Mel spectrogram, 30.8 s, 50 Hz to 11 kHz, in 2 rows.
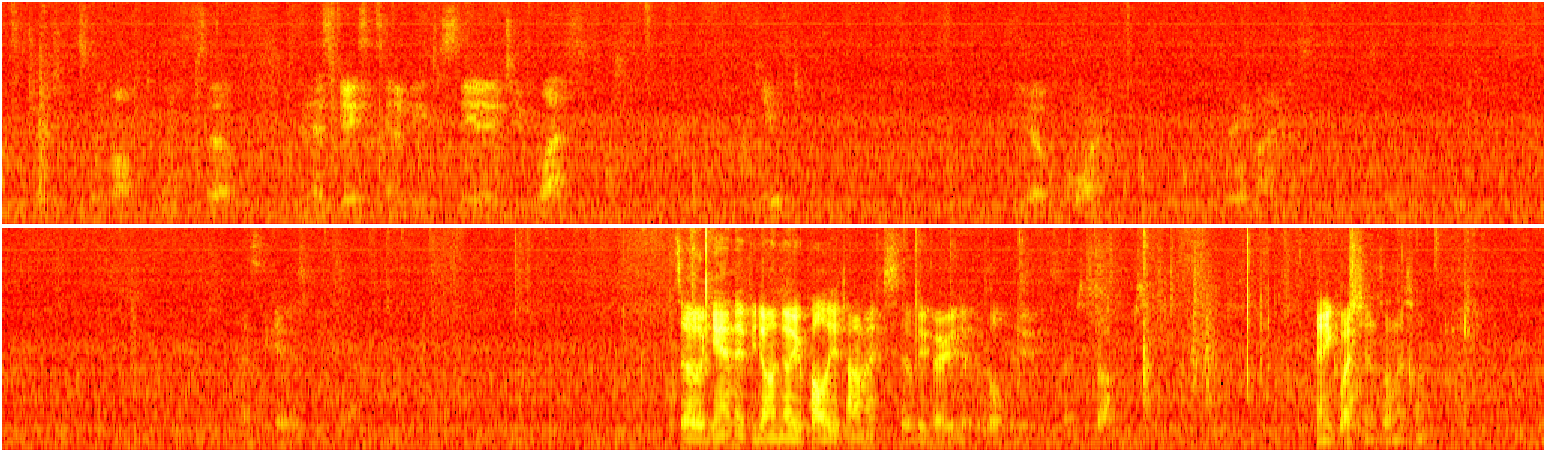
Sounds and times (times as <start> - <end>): Speech: 0.0 - 2.4, 3.0 - 5.9, 7.5 - 8.0, 10.1 - 11.1, 12.2 - 13.2, 17.8 - 19.2, 22.2 - 26.9, 28.6 - 29.8.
